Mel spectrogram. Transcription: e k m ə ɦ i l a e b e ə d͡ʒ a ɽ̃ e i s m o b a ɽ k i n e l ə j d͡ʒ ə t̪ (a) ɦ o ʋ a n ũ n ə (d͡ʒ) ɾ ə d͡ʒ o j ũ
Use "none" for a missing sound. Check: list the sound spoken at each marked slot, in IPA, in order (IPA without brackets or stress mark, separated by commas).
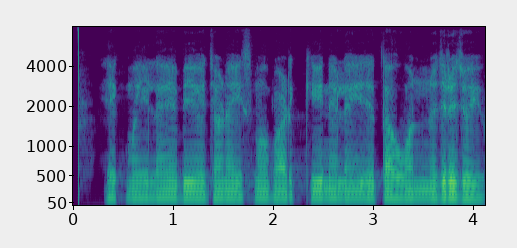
a, d͡ʒ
